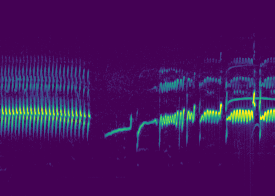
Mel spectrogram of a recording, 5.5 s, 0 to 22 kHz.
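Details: Eurasian curlew calls played as a lure for night net trapping during the August 2024 migration: a fast, even bubbling trill lasting almost two seconds, then a series of rising, clear whistles broken by short gaps.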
